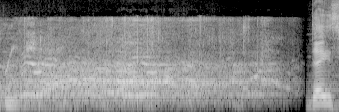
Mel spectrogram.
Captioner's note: rioting, shouting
